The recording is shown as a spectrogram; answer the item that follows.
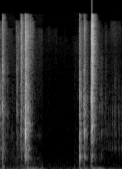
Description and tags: Recorded from a steyr aug airsoft gun. Reload sound in stereo.
aug, gun, airsoft, reload, plastic, click, load, magazine, rifle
